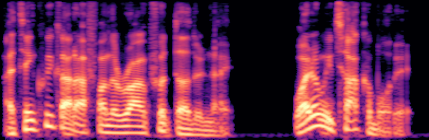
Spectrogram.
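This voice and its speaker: A man's voice: on the low side, huge pitch swings, rapid-fire, creaky, dry recording, studio quality, full character voice. A man voicing a scheming, seductive woman who pleads melodramatically in a story reading.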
